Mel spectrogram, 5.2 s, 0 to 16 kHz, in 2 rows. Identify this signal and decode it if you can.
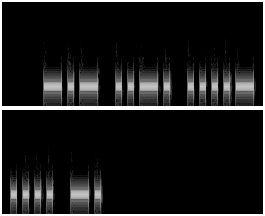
Morse code, heard as a keyed tone, about 20 wpm, 700 Hz. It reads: KF4HN
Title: Speed Racing - USA Call Signs 17wpm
